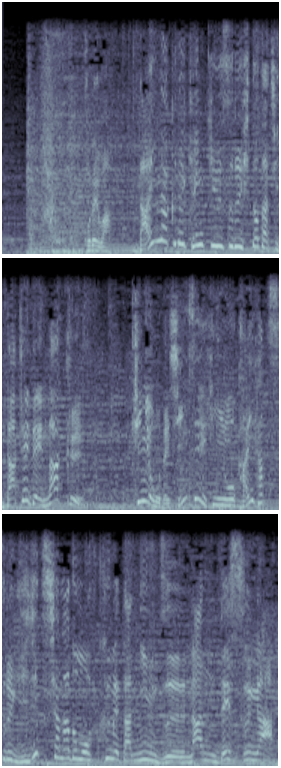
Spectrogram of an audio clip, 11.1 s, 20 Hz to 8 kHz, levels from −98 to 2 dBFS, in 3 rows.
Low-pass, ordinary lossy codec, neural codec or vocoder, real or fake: 7.2 kHz; none; none; real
